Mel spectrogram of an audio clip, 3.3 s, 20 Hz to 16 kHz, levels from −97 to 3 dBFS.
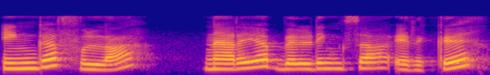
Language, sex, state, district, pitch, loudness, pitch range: Tamil, female, Tamil Nadu, Nilgiris, 250 Hz, -14 LUFS, 235-275 Hz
